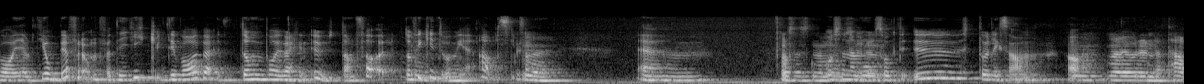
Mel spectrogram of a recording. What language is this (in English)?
Swedish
